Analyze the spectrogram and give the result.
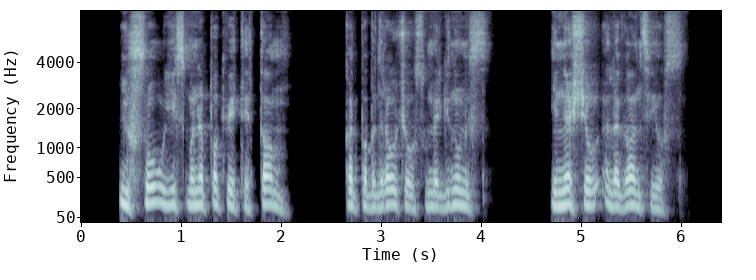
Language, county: Lithuanian, Klaipėda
